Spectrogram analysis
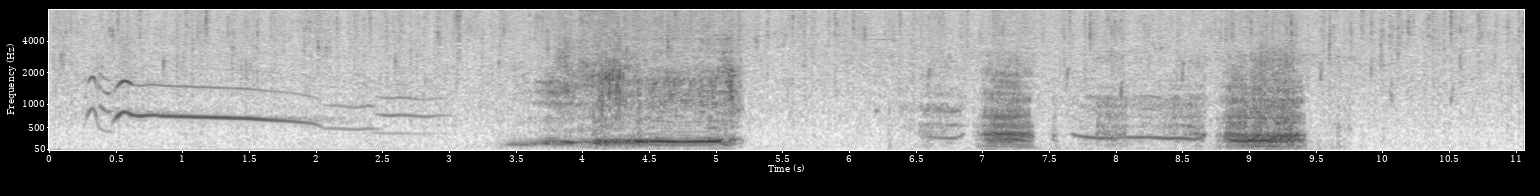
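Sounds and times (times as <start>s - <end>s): rhinoceros calling: 6.3s - 9.8s.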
